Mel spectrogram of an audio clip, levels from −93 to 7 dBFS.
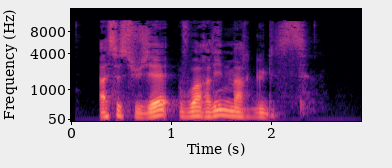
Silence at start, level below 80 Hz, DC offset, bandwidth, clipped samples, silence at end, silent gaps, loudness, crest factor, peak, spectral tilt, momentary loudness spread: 0.3 s; -50 dBFS; under 0.1%; 11.5 kHz; under 0.1%; 0.55 s; none; -21 LUFS; 20 dB; -2 dBFS; -5.5 dB/octave; 17 LU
